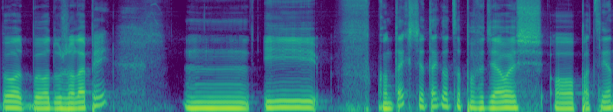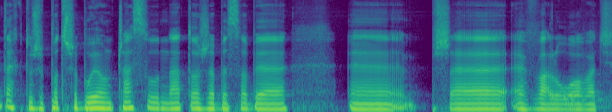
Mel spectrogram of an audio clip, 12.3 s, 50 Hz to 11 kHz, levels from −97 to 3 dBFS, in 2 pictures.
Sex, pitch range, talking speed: male, 120-140 Hz, 100 wpm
